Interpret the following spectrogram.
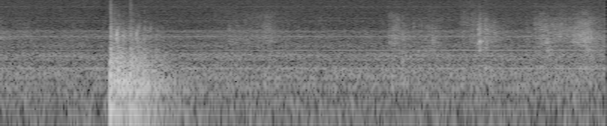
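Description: A single loud thump about a second in, dying away quickly, against quiet room tone.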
